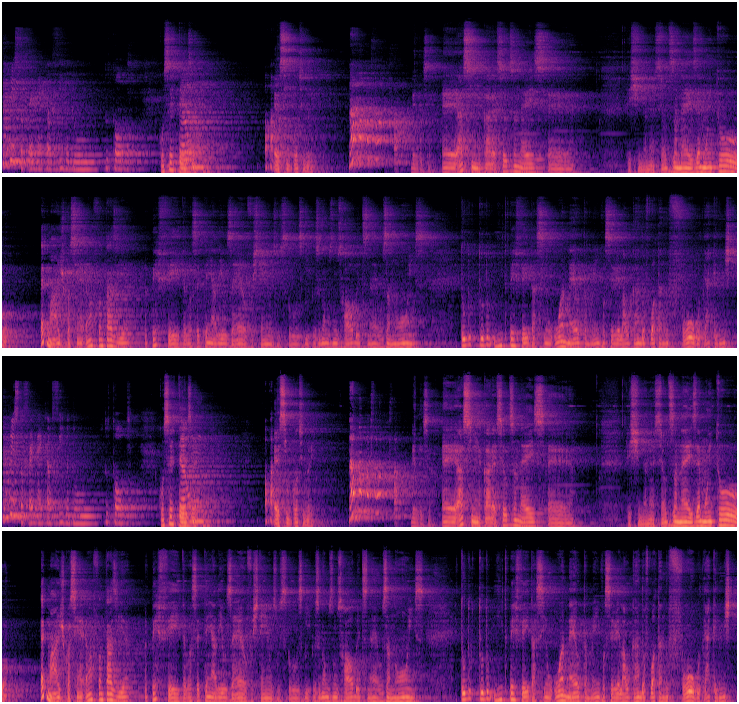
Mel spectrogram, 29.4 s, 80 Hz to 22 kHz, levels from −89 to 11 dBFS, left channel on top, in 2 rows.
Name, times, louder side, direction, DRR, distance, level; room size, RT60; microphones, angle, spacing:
voice 1, 0.0-1.7 2.1-2.5 3.3-4.1 5.2-5.5 6.9-8.0, right 2 dB, 50° right, 2 dB, 1.6 m, -27 dB
voice 2, 3.1-3.9 5.4-6.2 8.2-11.4 12.0-14.8 15.5-17.3 17.5-29.2, right 3 dB, 30° right, 3 dB, 0.3 m, -23 dB
17.0 x 7.7 x 8.7 m, 2.2 s
head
